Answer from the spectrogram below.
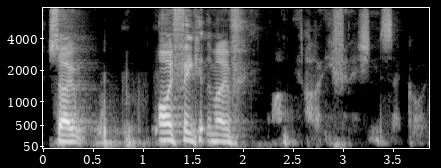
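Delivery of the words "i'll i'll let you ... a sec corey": whisper. Real, not acted. Quiet aside near the mic.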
